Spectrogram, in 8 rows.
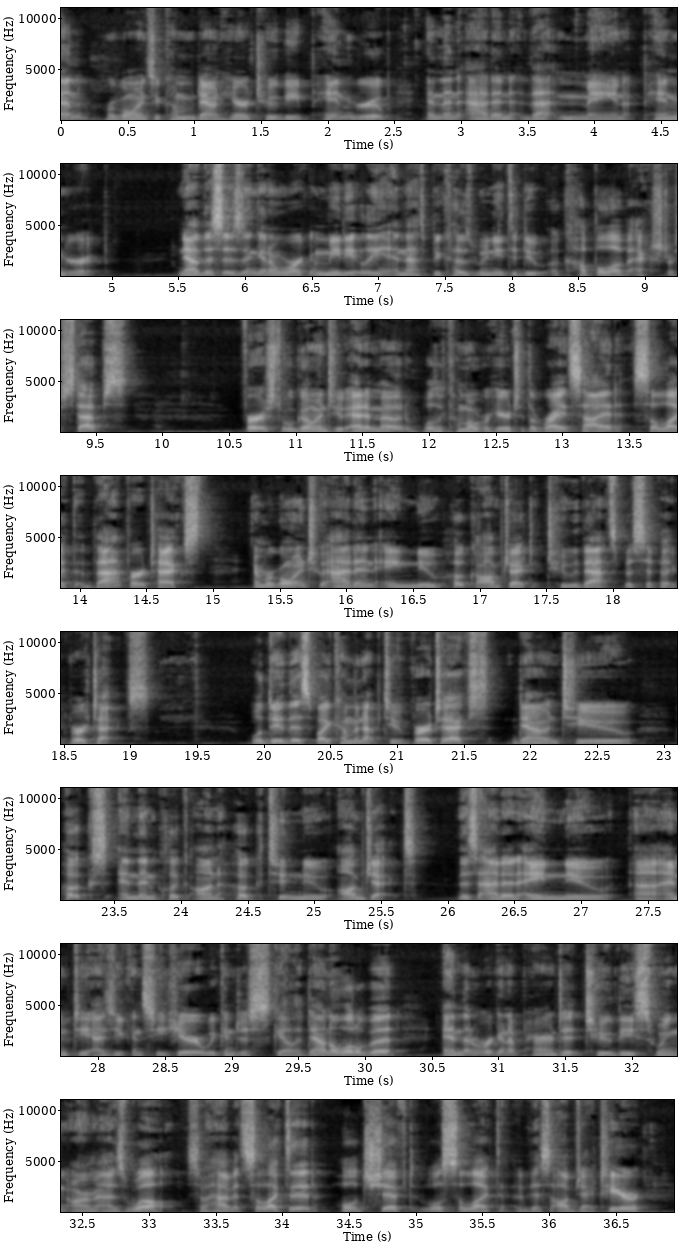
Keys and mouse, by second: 2.5-3.9 right drag, 10.7 Tab, 21.0-25.2 drag, 25.9 Tab, 26.6 s, 34.6 shift+click.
